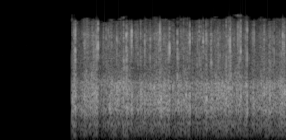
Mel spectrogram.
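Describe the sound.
Audience applause for a speech, bursting in suddenly after half a second of silence and continuing as a dense, steady clatter of many hands clapping at an even, loud level to the end.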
